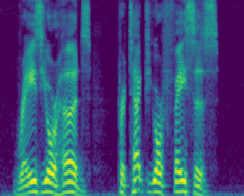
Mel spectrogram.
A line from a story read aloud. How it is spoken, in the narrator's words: hollering the words, top of his lungs shouting to be heard over the birds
